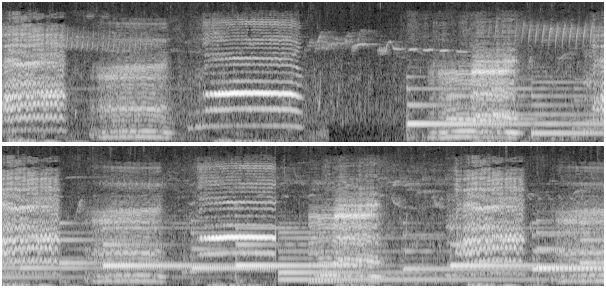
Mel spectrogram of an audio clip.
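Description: Goat bleating over and over, about one call a second with a short pause near the middle, over background music whose held notes come in about four seconds in.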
